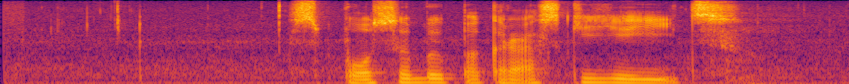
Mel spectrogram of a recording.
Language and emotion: Russian, neutral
